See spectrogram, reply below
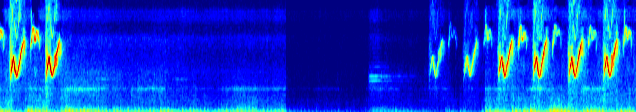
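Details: Cinereous tit singing in the rainy season, used as a lure: bright, high V-shaped chirps in quick pairs, then a long silent gap, then a fast run of sharp repeated notes over a faint low hum.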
